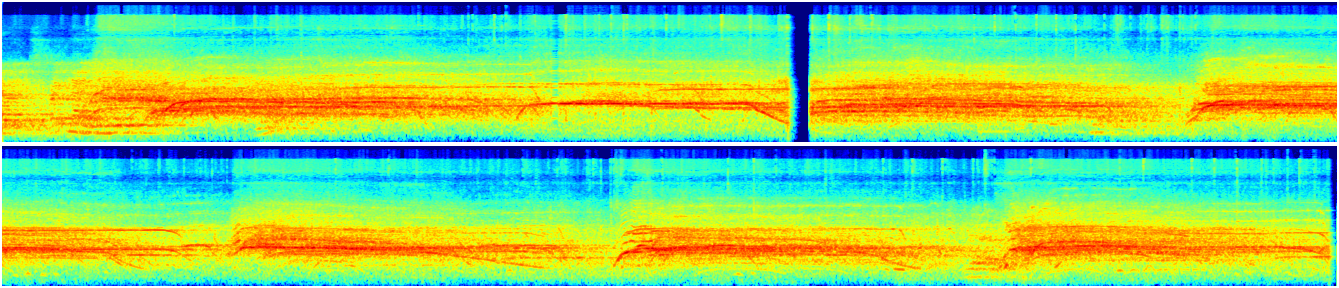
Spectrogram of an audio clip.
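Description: A convention panel audience cheers in loud, sustained crowd roars with whoops and shrieks. The cheering comes in repeated surges, with brief dips between waves.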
